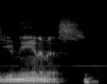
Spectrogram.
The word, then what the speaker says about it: unanimous: it's tricky to read it does not start with the syllable on it starts with you yeah that letter u sometimes says its name you says you that's a rule uh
